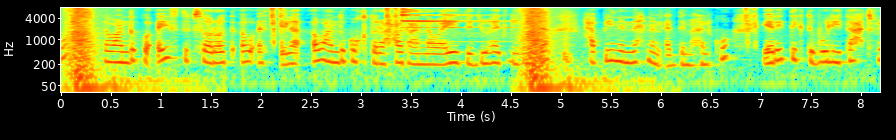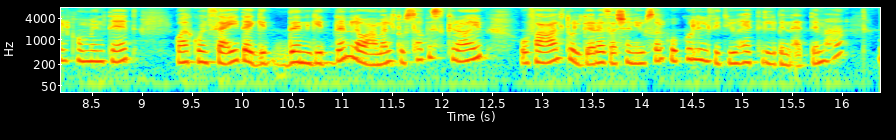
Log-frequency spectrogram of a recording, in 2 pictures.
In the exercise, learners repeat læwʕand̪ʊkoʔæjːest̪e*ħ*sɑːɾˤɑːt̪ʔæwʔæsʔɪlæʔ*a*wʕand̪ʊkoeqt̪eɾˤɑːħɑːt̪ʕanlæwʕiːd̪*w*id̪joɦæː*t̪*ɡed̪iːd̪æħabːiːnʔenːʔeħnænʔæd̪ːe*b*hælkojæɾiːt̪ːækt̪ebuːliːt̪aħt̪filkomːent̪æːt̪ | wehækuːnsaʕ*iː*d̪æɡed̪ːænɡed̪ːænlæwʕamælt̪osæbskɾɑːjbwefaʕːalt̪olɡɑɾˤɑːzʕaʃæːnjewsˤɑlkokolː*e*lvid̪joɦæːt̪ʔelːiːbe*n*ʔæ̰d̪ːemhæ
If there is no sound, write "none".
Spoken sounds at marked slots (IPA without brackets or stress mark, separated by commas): f, æ, v, t̪, m, iː, e, n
